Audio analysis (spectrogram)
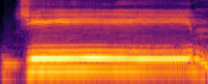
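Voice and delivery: heavy model জিম; thick pushed jim. Shown as a demonstration. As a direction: give জিম a hard inner push. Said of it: "ধাক্কা দিতে হবে ভিতর থেকে মোটা করে".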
